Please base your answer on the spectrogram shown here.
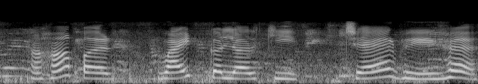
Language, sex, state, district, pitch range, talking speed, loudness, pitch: Hindi, female, Madhya Pradesh, Dhar, 265-295 Hz, 100 wpm, -16 LUFS, 275 Hz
